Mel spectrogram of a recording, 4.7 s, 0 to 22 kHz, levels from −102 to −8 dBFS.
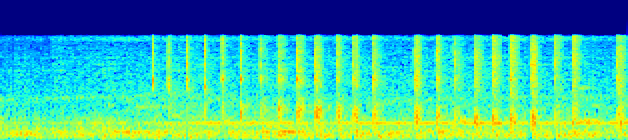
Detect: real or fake real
